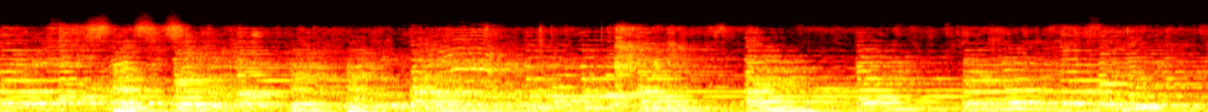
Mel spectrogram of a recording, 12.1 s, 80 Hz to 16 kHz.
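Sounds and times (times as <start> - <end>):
teenage choir singing: 0.0 - 9.0, 9.6 - 12.0
piano: 0.0 - 12.0.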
